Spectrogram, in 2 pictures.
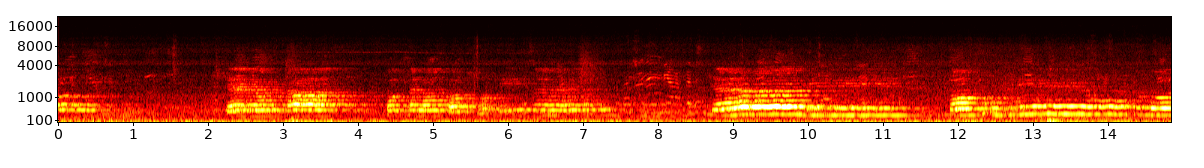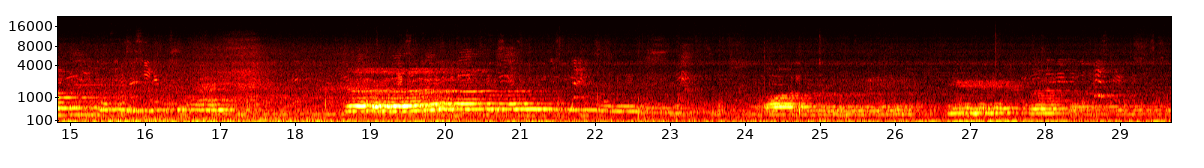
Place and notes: {"title": "Kos, Greece, mass at church", "date": "2016-04-15 20:20:00", "latitude": "36.89", "longitude": "27.29", "altitude": "10", "timezone": "Europe/Athens"}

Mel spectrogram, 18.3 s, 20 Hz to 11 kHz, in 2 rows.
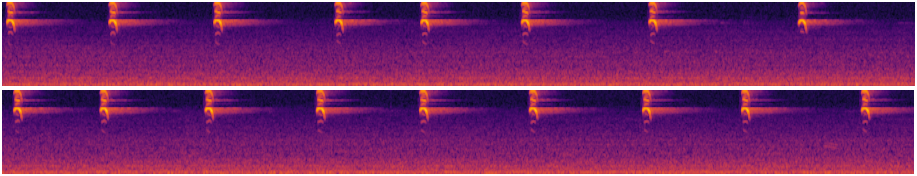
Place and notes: {"title": "angry gopher, Banff Centre Canada", "date": "2012-06-20 18:40:00", "description": "sharp squeak of an angry gopher behind my dormitory at the Banff Centre", "latitude": "51.17", "longitude": "-115.56", "altitude": "1437", "timezone": "America/Edmonton"}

